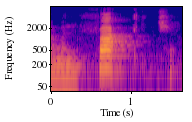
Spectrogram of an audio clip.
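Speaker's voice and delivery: slow manufacture, manu-FAC-ture; stressed-syllable demo. Shown as a demonstration. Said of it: "practice with words like".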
